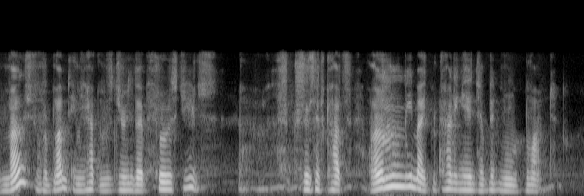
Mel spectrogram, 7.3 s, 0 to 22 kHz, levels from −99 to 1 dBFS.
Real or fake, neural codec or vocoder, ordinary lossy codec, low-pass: fake; autoencoder, 22.05 kHz, a latent of 192 numbers a frame, VITS, trained on one speaker; Opus, 64 kbps; 7.2 kHz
